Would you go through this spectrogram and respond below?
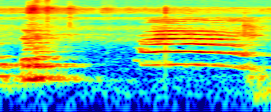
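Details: Domestic cat meowing indoors: a short low sound, then a drawn-out meow that falls in pitch over almost a second, with a Marathi-speaking man's voice nearby.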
